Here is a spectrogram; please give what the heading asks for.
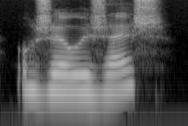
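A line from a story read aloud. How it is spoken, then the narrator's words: Hoarse. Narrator (Russian): Хрипло произношу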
